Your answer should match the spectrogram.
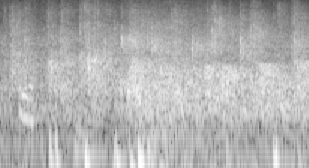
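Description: Brief applause from a small congregation, dying away just before the end.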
